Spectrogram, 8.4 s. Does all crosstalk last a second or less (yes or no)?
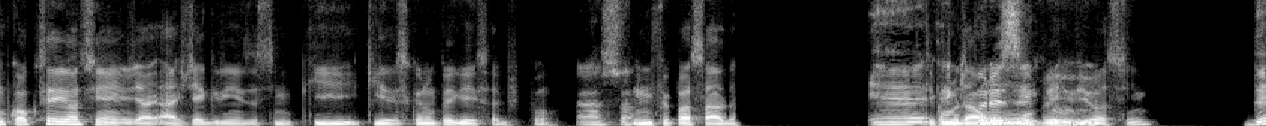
no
